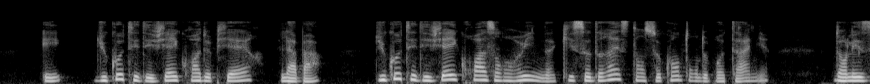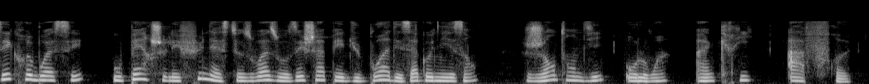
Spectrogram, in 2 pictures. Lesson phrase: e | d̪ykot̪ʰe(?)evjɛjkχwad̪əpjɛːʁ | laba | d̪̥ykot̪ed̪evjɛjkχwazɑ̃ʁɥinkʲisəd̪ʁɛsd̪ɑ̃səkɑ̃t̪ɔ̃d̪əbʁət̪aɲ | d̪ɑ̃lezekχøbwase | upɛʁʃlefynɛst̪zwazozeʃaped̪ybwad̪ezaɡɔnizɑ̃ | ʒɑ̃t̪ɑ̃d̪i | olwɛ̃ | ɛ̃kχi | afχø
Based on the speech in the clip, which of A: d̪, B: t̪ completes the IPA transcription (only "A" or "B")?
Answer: A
